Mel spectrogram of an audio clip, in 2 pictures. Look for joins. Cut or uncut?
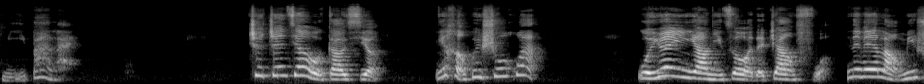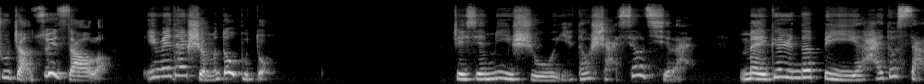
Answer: cut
